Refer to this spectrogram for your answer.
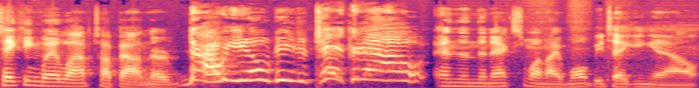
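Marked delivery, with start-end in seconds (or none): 1.2-2.8 high, shrill yell, pitched way up. Retelling how security staff at pre-check yell: imitating a security agent yelling. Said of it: "they still yell at me".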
